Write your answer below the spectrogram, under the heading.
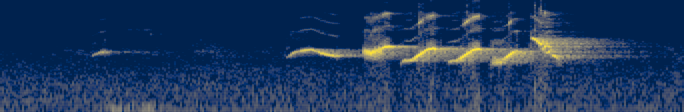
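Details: Double-collared seedeater, called a 'fibra' singer, giving a 'cilada' song. A brief faint whistle comes first, then a drawn-out descending whistle and a rapid run of four or five rising, ringing notes that trail off.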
